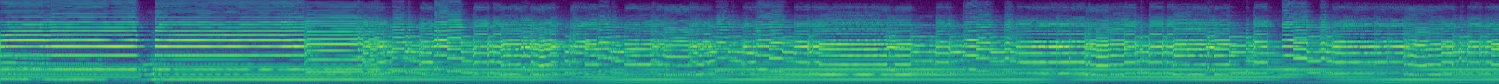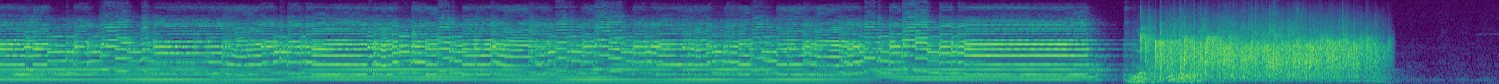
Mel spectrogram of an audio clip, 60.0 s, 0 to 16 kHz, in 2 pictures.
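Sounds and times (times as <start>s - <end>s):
bagpipe melody: 0.0s - 52.5s
bagpipe drone: 0.0s - 57.9s
applause: 52.5s - 57.9s.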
